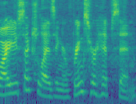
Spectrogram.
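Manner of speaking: ordinary talk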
